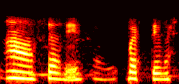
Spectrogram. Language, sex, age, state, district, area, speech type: Kannada, female, 18-30, Karnataka, Davanagere, rural, conversation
